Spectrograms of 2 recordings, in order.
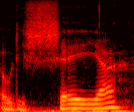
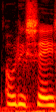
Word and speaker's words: Odyssee: De Ilias en de Odyssea. Spreek je dat zo uit? Of de Odyssee? I don't know. – Odyssee zeg ik altijd, maar okay.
